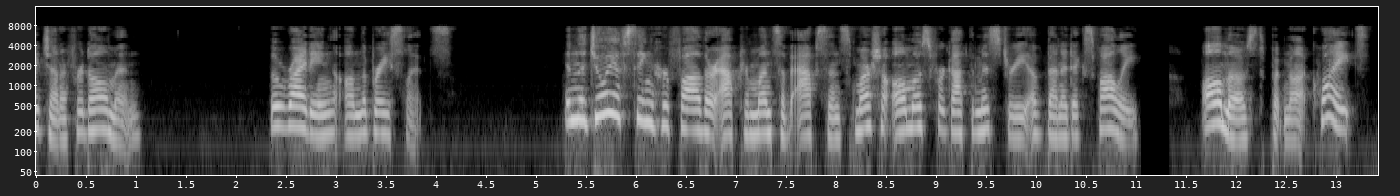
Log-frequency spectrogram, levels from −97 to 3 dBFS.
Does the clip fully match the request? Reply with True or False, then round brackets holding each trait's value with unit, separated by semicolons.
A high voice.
True (200 Hz)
